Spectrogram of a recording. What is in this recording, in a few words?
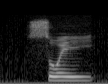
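"sui", Chinese, first tone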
